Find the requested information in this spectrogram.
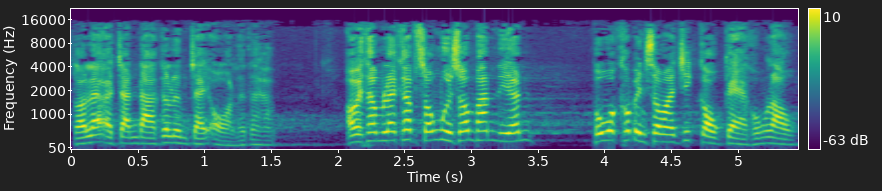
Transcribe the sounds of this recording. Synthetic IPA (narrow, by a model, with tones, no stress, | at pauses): t̪ɔː˧nlɛː˥˩k̚ʔaː˧t͡ɕaː˧ndaː˧kɔː˥˩ɾɤː˥˩mt͡ɕa˧jʔɔː˨˩nlɤː˧˩na˦˥kʰa˦˥p̚ | ʔa˧˩wpa˧jt̪ʰm˧ɾa˧jkʰa˦˥p̚sɔː˨˦ŋmɯː˨˩nsɔː˨˦mpʰa˧nːɯ˨˦ən | pʰɾɔ˦˥waː˥˩ka˦˥pe˧nsa˧maː˧t͡ɕʰi˦˥kːa˨˩wkɛː˨˩kʰɔː˩˦ŋɾa˧w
